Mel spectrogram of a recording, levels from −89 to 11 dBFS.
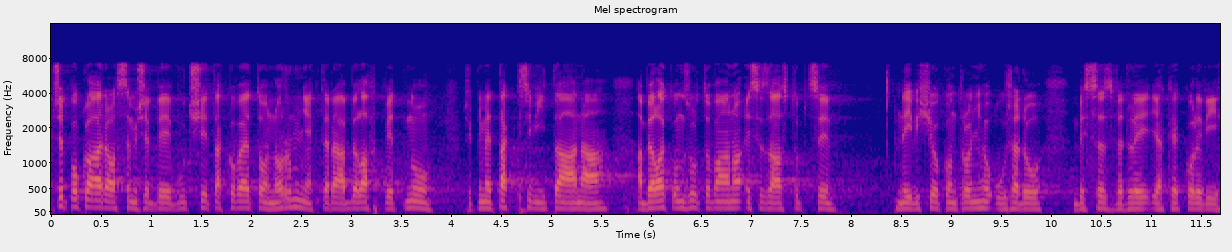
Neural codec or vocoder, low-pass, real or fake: none; 7.2 kHz; real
